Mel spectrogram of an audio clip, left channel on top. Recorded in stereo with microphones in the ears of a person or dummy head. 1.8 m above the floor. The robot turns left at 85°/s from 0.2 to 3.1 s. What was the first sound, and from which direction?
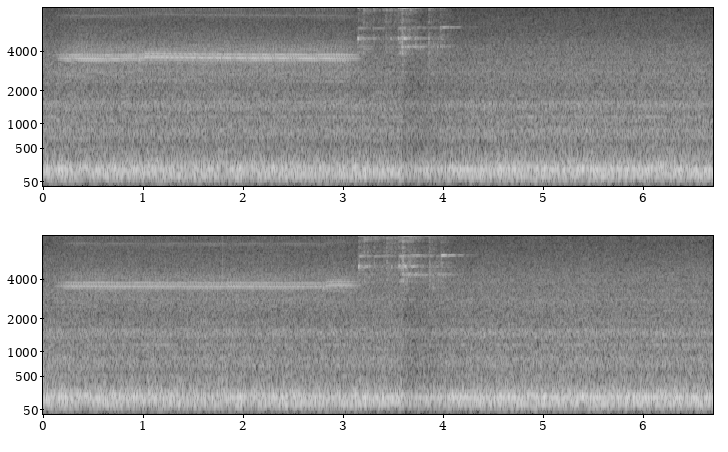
Keys jangling, 70° left (ahead or behind).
